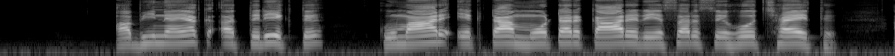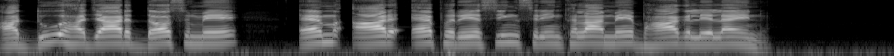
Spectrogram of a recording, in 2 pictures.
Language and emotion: Maithili, neutral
